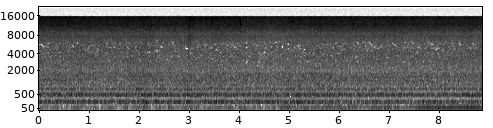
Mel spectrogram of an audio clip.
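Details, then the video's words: A dense, constant hum rises from honeybees feeding on ultra bee pollen at a big blue pollen feeder, several low droning tones holding steady throughout. "Therapeutic Treatment Sounds Of The Honeybees"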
